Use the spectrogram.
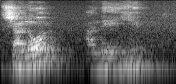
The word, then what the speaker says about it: Shalom Aleichem: En el hebreo ellos lo pronuncian así: Shalom Aleichem.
